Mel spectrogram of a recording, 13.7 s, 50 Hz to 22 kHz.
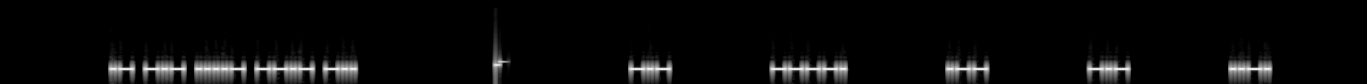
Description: Morse code, heard as a keyed tone, about 28 wpm, spaced as for 12 wpm, 700 Hz. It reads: AK4QD K9WKF
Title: USA Call Signs - 5 Characters - 8x Character Spacing - 28wpm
